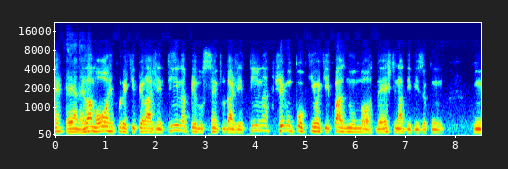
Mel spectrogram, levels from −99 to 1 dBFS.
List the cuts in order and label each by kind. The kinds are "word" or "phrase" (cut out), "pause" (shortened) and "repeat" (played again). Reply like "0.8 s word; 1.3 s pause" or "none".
4.4 s pause

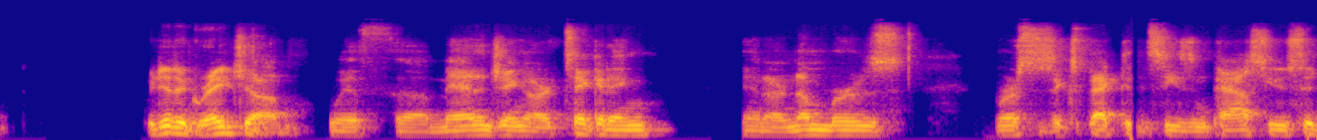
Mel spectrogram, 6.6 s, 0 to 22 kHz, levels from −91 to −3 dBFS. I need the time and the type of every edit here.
none

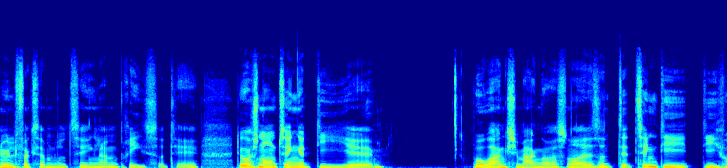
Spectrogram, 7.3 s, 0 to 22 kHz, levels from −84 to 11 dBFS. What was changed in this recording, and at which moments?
none

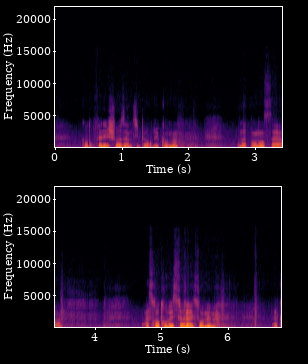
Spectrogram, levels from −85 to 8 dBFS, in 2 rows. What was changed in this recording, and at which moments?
none

